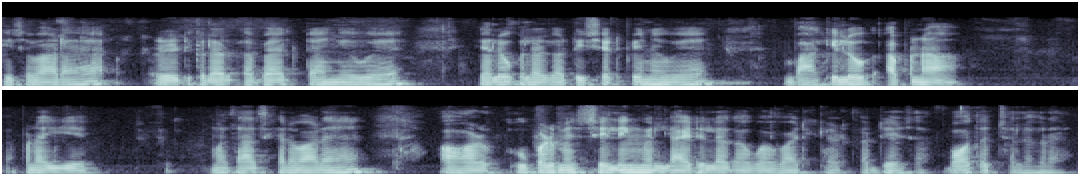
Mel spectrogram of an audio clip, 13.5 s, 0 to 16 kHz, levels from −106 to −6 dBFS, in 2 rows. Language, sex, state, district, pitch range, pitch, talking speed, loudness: Hindi, male, Bihar, Jahanabad, 90-95 Hz, 95 Hz, 195 wpm, -26 LUFS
